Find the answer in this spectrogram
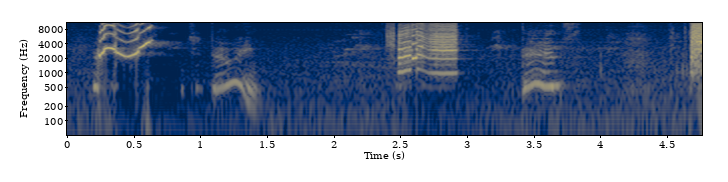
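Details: Pet red-collared lorikeet imitating human words and a cat's meow: bright, warbling, voice-like phrases with rising and falling pitch, four short bursts separated by pauses, ending in a sharp noisy burst.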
